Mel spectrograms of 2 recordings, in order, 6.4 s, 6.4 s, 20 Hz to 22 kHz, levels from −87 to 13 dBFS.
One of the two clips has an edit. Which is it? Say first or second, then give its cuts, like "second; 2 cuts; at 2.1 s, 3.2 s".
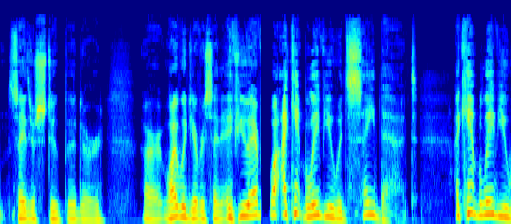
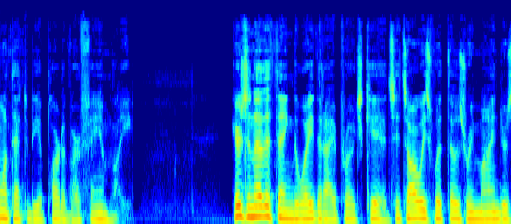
first; 1 cut; at 3.3 s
